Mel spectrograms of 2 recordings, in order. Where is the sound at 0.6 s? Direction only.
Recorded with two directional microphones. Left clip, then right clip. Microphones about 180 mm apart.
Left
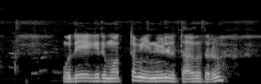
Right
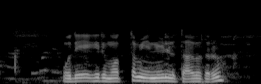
Centre (ahead or behind).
